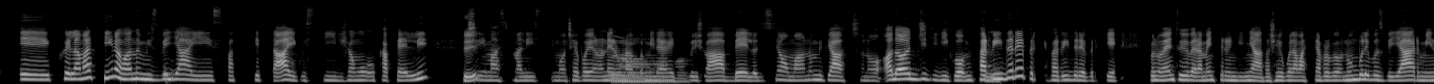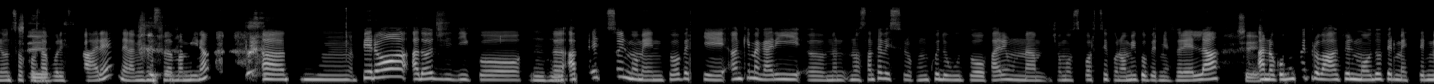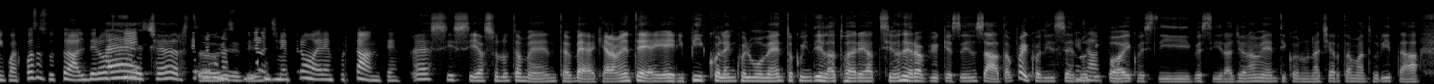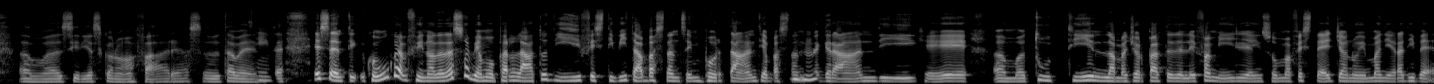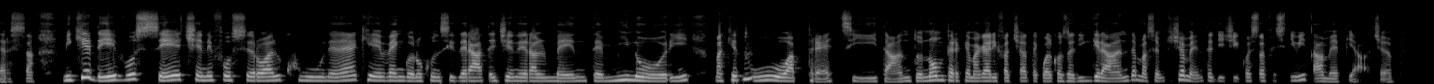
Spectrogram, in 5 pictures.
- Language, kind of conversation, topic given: Italian, podcast, Qual è una tradizione di famiglia a cui sei particolarmente affezionato?
- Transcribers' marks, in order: "cioè" said as "ceh"; drawn out: "No"; "cioè" said as "ceh"; "proprio" said as "propio"; chuckle; laughing while speaking: "testa"; tapping; "diciamo" said as "ciamo"; other background noise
